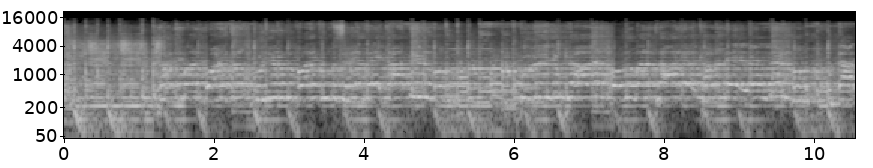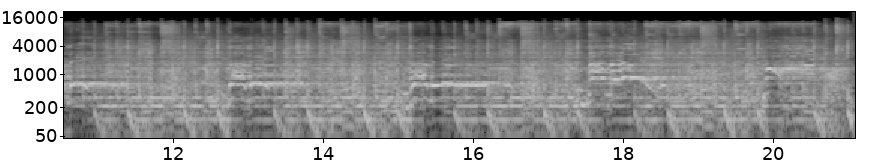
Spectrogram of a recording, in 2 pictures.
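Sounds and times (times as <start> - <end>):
dance beat music: 0.0 - 21.0
man singing into a microphone: 1.2 - 21.0.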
